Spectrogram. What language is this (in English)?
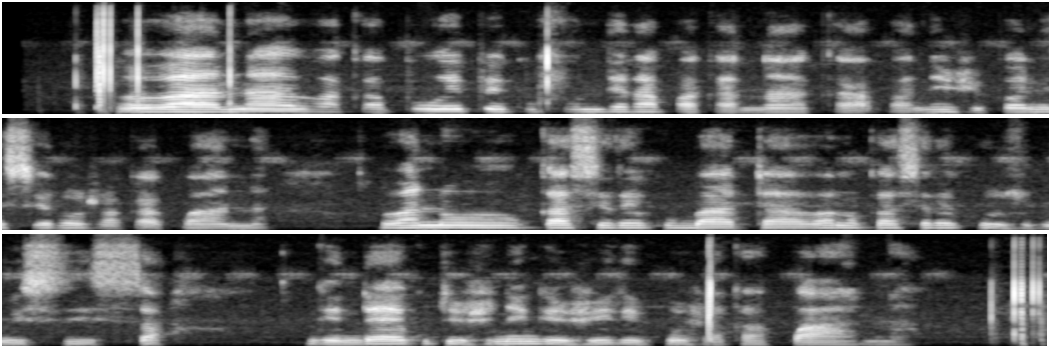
Ndau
